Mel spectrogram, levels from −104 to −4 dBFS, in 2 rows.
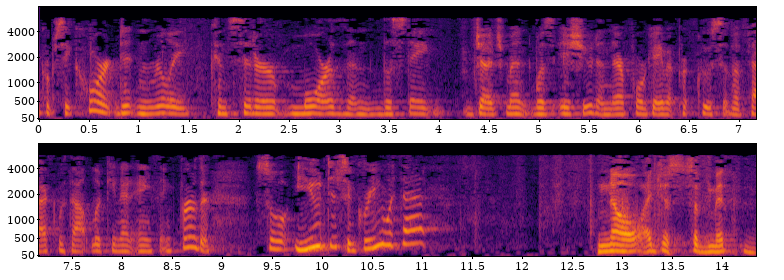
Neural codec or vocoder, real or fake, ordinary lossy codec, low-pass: none; real; MP3, 24 kbps; 7.2 kHz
